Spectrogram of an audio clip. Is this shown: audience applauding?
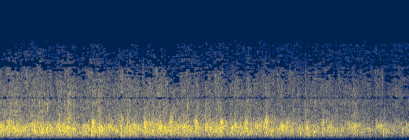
yes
